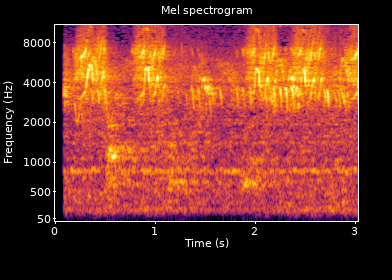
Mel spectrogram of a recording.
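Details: European goldfinch singing: bright, twittering bursts of high tinkling notes in rapid clusters, phrases separated by short pauses, with a faint steady hum underneath.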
